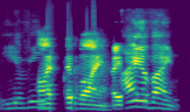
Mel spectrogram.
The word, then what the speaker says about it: Iovine: How do you pronounce his name? Iovine.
